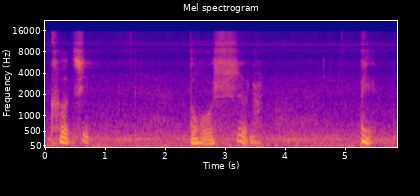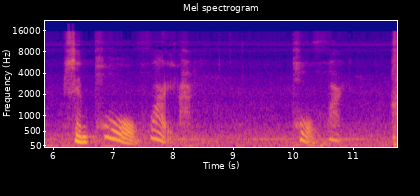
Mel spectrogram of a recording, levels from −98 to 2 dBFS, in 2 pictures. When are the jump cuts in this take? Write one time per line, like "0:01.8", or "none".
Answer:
none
